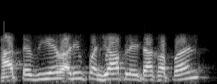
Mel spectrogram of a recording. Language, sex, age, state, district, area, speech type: Sindhi, female, 60+, Maharashtra, Mumbai Suburban, urban, conversation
